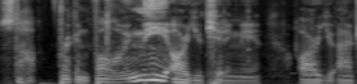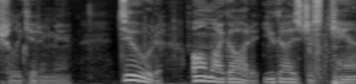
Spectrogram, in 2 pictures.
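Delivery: furious, very loud, angry yelling. Fed up with something that keeps following you, really loud shouting. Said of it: "Sorry, I got really loud".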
